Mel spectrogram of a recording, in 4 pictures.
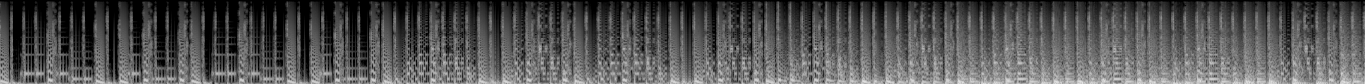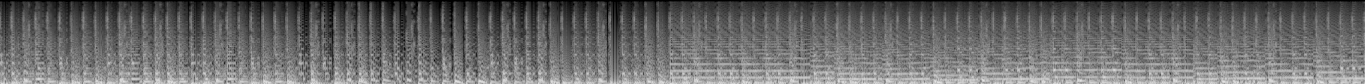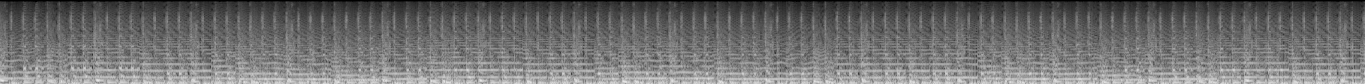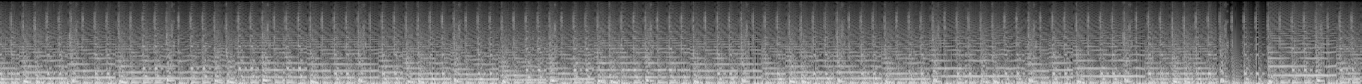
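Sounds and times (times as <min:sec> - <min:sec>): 
chiptune music on MOS6581 SID chip: 0:00.0 - 0:54.5.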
